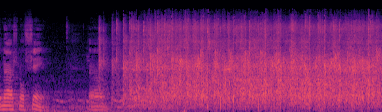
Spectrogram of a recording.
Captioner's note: audience applause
